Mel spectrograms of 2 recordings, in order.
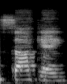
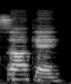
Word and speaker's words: sake: cracks narrow gaps opening sake a popular Japanese drink saw is pronounced like bah in father and Kay rhymes with expensive costly being his way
